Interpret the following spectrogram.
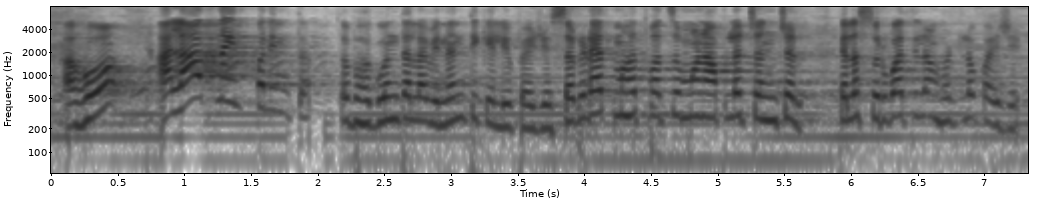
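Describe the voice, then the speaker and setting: A woman preaching a devotional kirtan sermon, teasing her women listeners and calling for answers in lively call-and-response. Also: high voice, brisk, big-room sound.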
